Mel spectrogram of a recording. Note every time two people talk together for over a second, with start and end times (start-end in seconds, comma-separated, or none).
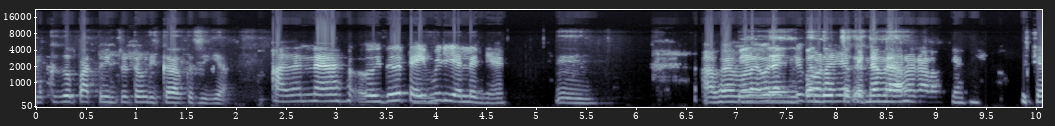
7.0-8.6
